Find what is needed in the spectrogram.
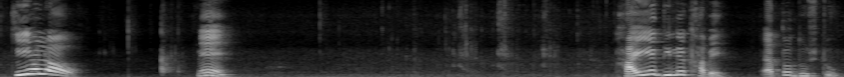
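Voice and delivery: high, loud sing-song coaxing of a sulky pet. Real, not acted. Owner coaxing her sulking pet to come eat, high sing-song baby talk. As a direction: sweet-talk the sulking little one into coming to eat.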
